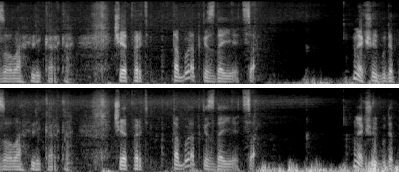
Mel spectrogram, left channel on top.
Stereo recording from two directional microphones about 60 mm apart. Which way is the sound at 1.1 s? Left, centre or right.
Right.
